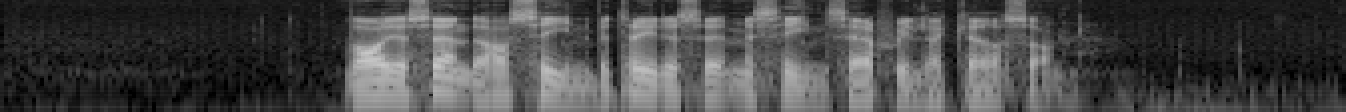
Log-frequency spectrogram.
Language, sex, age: Swedish, male, 49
